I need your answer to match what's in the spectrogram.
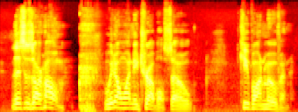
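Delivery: ordinary talk, nothing marked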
